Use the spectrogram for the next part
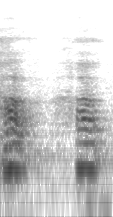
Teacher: ఆ నాదతంత్రులను అక్కడ గాలిని ఒకేసారి మనం రిలీజ్ చేస్తే హ అనబడే అక్షరం వస్తుంది గొంతు దగ్గర నుంచి. కాబట్టి హ హ కంఠం దగ్గర వస్తుంది కాబట్టి దీని గురించి వివరంగా చెప్పుకుంటే నాదతంత్రుల గురించి కూడా మనం వివరంగా చెప్పుకోవాలి, ఆ క్రమంలో చెప్పుకోవచ్చు. · హ అనేది వీటిలో ఎక్కడా ప్రయత్నం లేకుండా ఓన్లీ కంఠం దగ్గర మాత్రమే దాని యొక్క ప్రయత్నం ఉంటుంది. అంటే కంఠం దగ్గర మనకి నాదతంత్రులు అనేవి ఉంటాయి, అంటే 2 మాంసపు ముద్దలు వంటివి. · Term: కంఠమూలీయం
